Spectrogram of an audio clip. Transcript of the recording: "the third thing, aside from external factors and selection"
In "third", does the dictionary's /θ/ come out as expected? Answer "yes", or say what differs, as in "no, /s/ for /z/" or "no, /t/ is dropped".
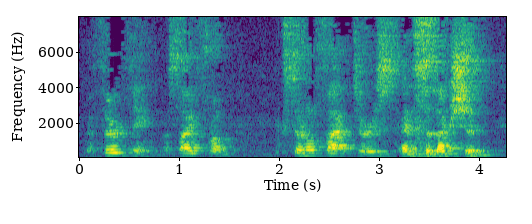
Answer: yes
